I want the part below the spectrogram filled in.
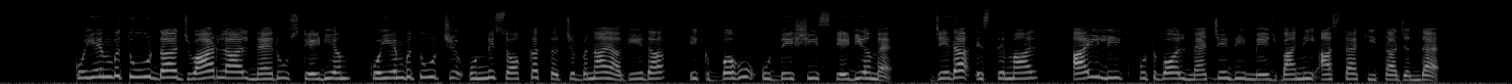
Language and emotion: Dogri, neutral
